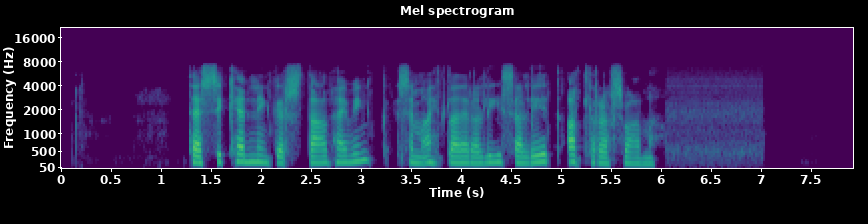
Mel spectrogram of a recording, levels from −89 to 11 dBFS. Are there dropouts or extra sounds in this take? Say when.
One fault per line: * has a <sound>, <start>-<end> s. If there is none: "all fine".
all fine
